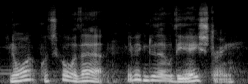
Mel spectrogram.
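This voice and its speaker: A man's voice: on the high side, animated, very fast, creaky. A man working as a guitar repair technician, talking casually through the job and muttering to himself between tasks. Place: repair workshop.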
